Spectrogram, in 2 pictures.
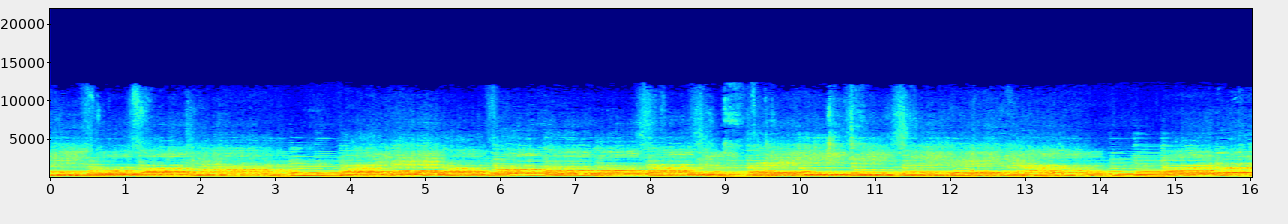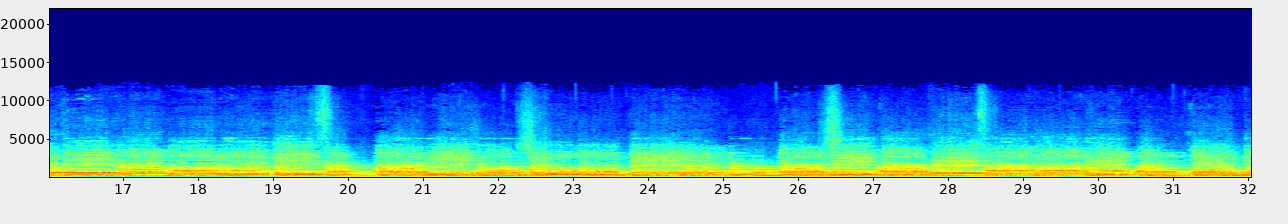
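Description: Church congregation singing a hymn in Taiwanese Hokkien, many voices together, steady and unbroken.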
